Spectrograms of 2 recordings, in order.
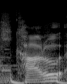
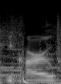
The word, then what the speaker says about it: Hikaru: pronounce Hikaru nak now even myself when I pronounce my name it's definitely more Americanized versus Japanese certainly if I was pronouncing it correctly it would be more like Hikaru as opposed to Hikaru but I've spent so much of my life here in America that that's just how I pronounce and everyone uh does the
